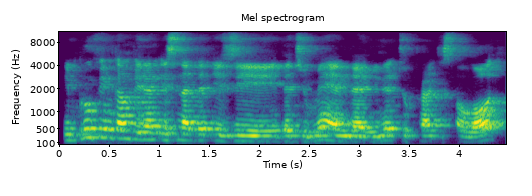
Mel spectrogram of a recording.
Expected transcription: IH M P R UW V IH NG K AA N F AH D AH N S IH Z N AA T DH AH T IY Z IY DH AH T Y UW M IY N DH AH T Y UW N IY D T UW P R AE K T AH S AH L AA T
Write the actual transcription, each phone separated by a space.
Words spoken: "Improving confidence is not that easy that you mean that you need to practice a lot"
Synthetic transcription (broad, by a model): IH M P R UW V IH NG K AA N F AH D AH N IH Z N AA T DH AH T IY Z IY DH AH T Y UW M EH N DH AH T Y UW N IY D T UW P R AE K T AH S AH L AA T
